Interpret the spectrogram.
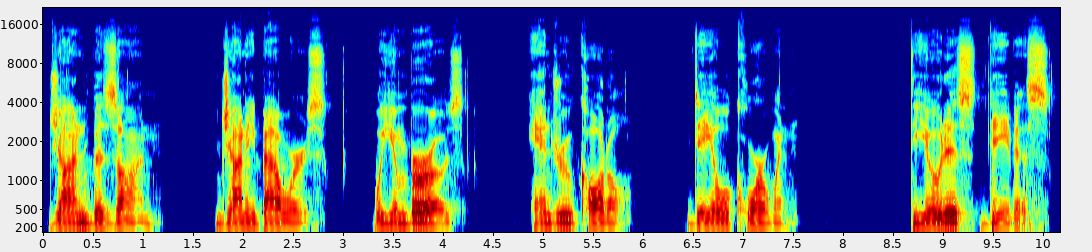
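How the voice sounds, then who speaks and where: A man reading out a list of names formally for a memorial roll call. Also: medium pitch.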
